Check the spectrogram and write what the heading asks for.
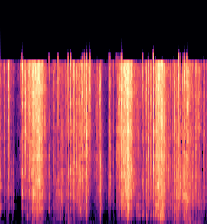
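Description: A Panini Mosaic trading card pack's foil wrapper crinkling and tearing as it is pulled open by hand, in a quick run of sharp crackles.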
